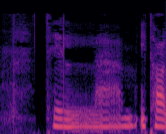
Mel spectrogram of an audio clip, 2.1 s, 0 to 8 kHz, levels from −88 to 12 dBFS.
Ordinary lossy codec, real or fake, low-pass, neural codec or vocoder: MP3, 24 kbps; real; 7.2 kHz; none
